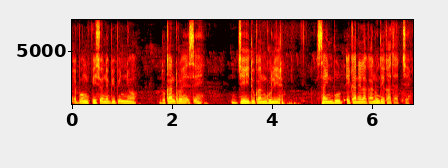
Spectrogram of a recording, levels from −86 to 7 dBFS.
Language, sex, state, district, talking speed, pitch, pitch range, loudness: Bengali, male, Assam, Hailakandi, 105 wpm, 130 Hz, 125-145 Hz, -20 LUFS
